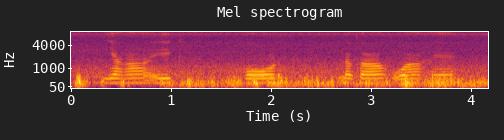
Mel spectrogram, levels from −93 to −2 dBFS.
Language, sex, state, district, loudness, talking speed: Hindi, female, Haryana, Charkhi Dadri, -20 LUFS, 85 wpm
